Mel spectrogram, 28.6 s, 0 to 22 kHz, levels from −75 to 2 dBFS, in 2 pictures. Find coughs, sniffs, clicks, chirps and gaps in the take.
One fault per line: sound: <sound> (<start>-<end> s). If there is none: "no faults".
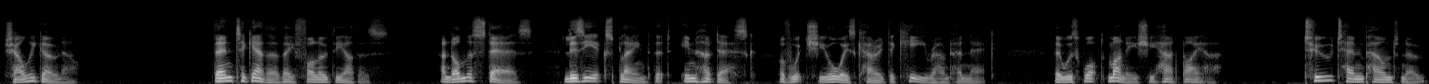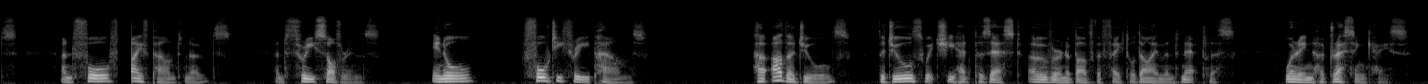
sound: dropout (15.5-15.6 s)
